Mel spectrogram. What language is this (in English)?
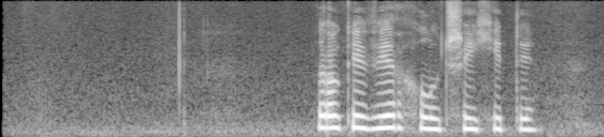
Russian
